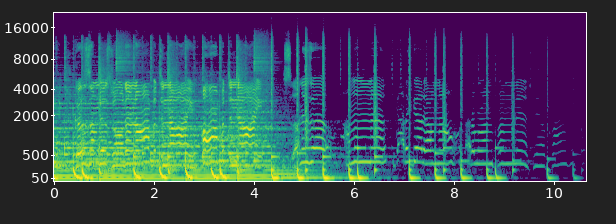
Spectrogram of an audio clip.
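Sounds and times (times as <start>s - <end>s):
Yamaha Genos2 keyboard synthesizer: 0.0s - 9.2s.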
